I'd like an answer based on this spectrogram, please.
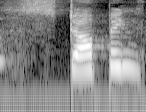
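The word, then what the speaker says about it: stopping: करेंगे यानी इनको बोलेंगे, तो जो स्ट्रेस है वो वर्ड के शुरू के हिस्से पर होगा, यानी इस वर्ड को स्टॉपिंग प्रोनाउंस करेंगे, स्टॉपिंग नहीं। यानी इस वर्ड के दूसरे हिस्से पर आपने स्ट्रेस नहीं देना, बल्कि स्ट्रेस शुरू के हिस्से पर होगा, स्टॉपिंग।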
